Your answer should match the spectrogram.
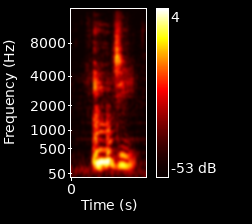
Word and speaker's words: Yndi: Y-N-D-I. Indie, uh-huh. Indie, ouais.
